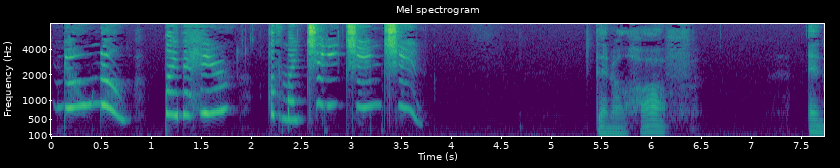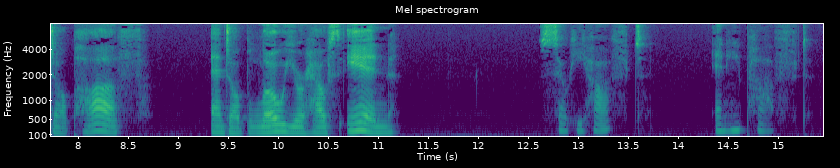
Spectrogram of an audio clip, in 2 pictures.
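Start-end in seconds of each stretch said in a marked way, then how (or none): 0.0-3.7 very high, loud squeaky piglet; defiant little pig. A narrator's reading. Pig refuses the wolf entry, high loud squeal. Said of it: "and the little pig". 5.4-11.2 low, loud, slow wolf threat; threatening wolf. A narrator's reading. Wolf threatens the pig's house, low and loud. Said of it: "along came the wolf and said".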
